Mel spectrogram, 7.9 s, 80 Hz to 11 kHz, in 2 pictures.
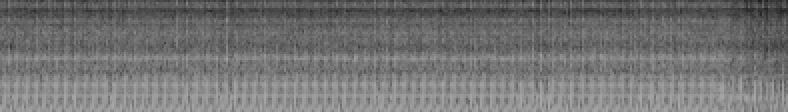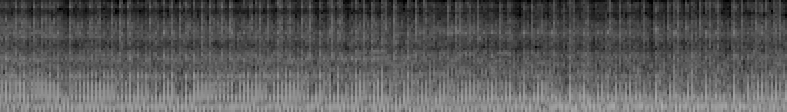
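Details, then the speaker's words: New Little Beaver TCS4600 chainsaw on its first-ever cold start after hours in a cold truck: choke and purge used, it pops, then runs at high idle for a five-minute break-in. Fast, steady two-stroke buzz with no misfire; normal. "let it run on high idle, chokes in. I'm gonna let it warm up for, well, at least a good 5 minutes while I get my gear on."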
